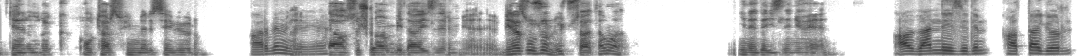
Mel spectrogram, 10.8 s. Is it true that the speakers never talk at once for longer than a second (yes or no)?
yes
